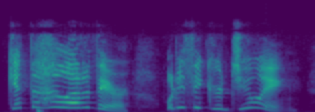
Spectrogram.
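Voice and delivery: high piercing shriek, very loud. Acted. Woman catching the boy in her pack, shrieking. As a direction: shriek it like a banshee. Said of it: "she shrieked like a banshee".

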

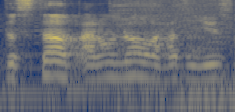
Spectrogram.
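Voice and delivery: ordinary talk, nothing marked

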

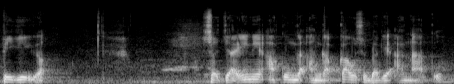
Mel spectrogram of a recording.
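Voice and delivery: ordinary delivery

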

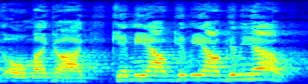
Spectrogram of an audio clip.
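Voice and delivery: acted panic, pitch climbing; frantic retold begging to escape; freaking out. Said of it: "So I'm freaking out at this point".

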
